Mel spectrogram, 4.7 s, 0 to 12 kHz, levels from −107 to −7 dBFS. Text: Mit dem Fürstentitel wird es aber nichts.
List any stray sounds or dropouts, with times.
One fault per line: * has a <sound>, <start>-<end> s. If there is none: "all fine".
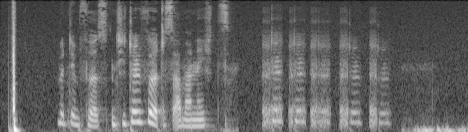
* has a laugh, 2.6-3.9 s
